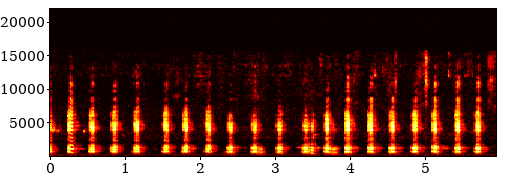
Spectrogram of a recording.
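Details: Mother goose talking her goslings down from the nest at dusk; brisk nasal honks repeated about three and a half times a second, steady and even throughout.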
